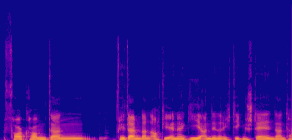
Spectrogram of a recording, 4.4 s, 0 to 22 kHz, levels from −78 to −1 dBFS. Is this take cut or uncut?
uncut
